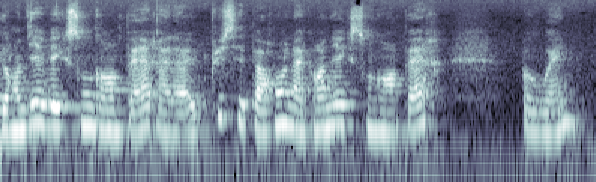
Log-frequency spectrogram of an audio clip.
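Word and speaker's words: Eoin: grandi avec son grand-père, Owen, ça s'écrit E-O-I-N, mais ça se dit pas Eowyn.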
